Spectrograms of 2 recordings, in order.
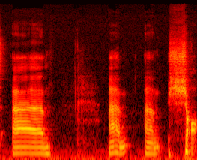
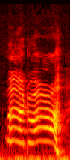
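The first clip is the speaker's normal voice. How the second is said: high, held-back mock shout; shout from the crowd. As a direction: call it out high, as if from afar. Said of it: "you hear somebody shout".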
